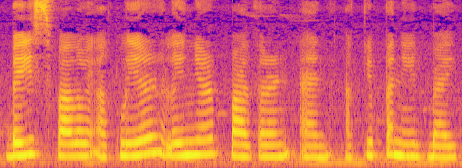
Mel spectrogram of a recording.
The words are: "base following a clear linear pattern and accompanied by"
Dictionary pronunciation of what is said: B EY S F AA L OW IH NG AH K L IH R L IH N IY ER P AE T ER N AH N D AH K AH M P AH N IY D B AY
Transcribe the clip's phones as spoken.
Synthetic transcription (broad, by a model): B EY S F AA L OW IH NG AH K L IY R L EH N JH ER P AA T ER N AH N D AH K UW P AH N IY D B AY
